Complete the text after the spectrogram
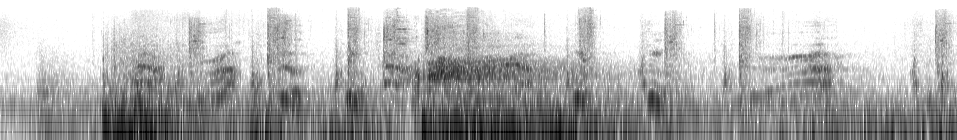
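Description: Blades clash and strike heavily in a close fight.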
